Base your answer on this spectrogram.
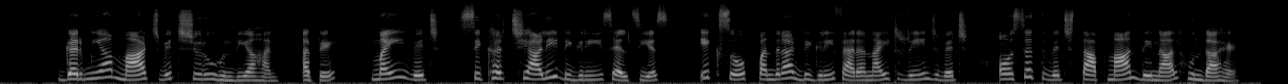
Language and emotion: Punjabi, neutral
